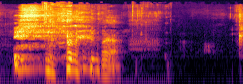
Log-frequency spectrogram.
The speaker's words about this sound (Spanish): se escuchó el mordisco, así por Escuché. No, crocante.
